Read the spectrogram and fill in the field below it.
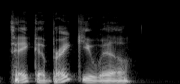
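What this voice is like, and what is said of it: Yoda-style character voice. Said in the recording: “That was Yoda.”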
